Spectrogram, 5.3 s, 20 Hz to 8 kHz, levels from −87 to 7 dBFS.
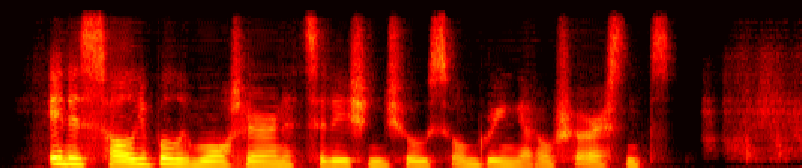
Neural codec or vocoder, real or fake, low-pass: codec, 16 kHz, 0.3 kbps, FocalCodec; fake; 7.2 kHz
